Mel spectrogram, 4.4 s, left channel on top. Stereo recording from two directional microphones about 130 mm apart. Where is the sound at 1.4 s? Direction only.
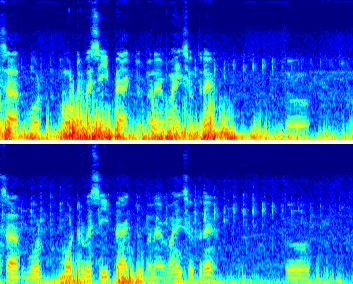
15° left (ahead or behind).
